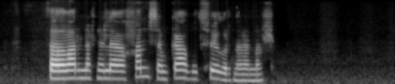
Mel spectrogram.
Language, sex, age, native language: Icelandic, female, 20-29, Icelandic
